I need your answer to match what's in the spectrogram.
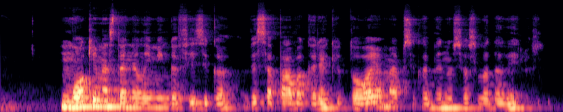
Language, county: Lithuanian, Vilnius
